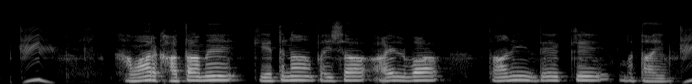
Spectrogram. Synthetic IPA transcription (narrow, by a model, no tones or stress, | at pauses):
həmaːɾkʰaːt̪amẽkeːt̪napəɪsaa̰ːɪlba | t̪aːnid̪eːkːebət̪aːib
